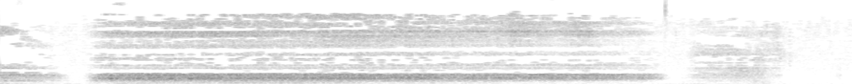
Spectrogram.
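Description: A long, close, breathy exhale pushes warm air onto cupped hands, lasting about three seconds, with a soft intake of breath before and after and no talking.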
